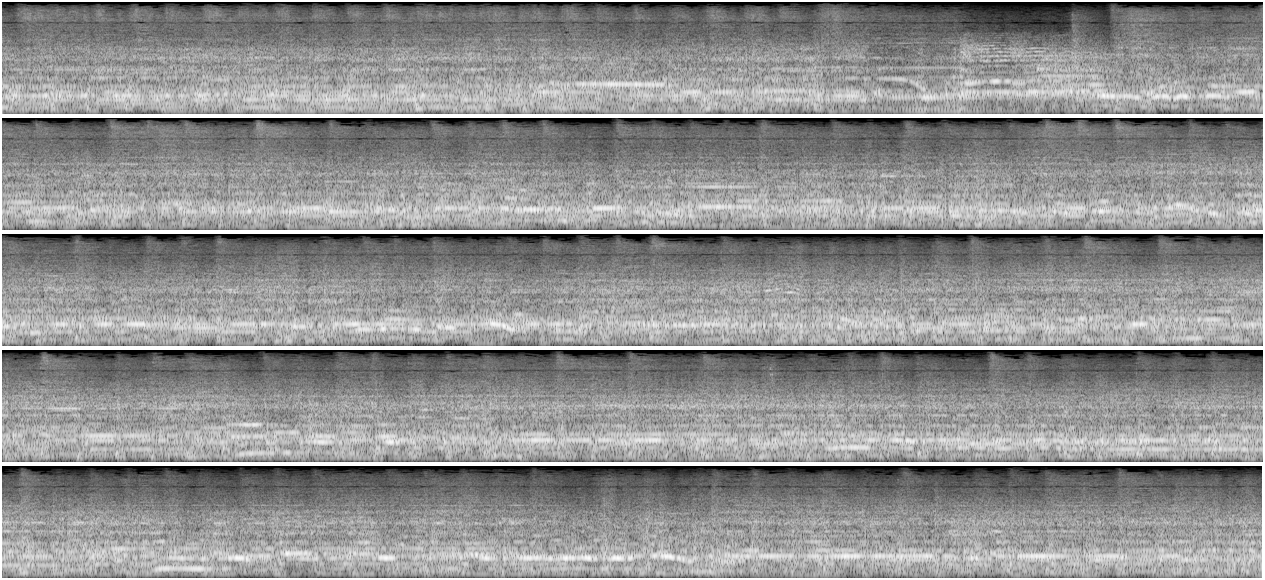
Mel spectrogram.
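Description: Live rock band playing a song with loud strummed electric guitars, steady and unbroken.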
